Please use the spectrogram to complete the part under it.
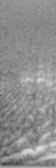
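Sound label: giggle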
